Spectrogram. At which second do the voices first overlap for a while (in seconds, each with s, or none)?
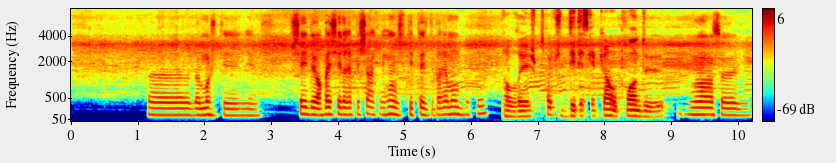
none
